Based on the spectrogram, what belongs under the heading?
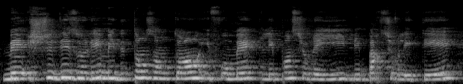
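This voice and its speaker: A woman's voice: sits high, steady tone, moderate pace, mellow. A woman, ranting indignantly to her viewers in a casual vlog, often repeating "voilà". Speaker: vlogger. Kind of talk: casual rant to camera. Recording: roomy echo.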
